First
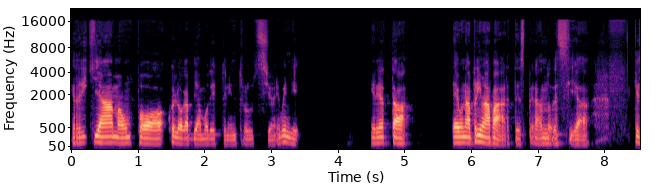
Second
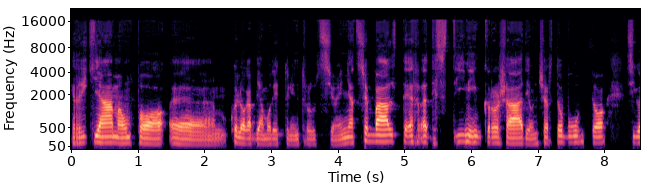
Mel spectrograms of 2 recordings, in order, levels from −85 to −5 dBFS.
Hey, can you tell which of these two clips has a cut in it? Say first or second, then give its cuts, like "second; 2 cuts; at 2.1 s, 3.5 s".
first; 2 cuts; at 1.4 s, 3.0 s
